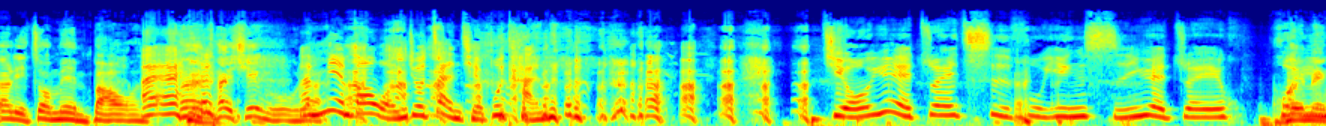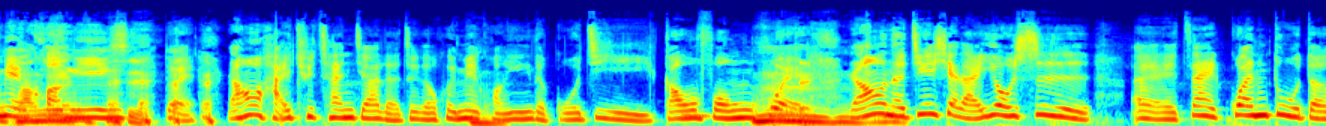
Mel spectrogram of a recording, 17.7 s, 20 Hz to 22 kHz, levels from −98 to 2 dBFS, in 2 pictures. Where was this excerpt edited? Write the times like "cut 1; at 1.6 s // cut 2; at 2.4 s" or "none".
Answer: none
